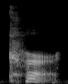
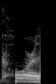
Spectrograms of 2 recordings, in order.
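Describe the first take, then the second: First: The word rhymes with pure. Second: The word rhymes with core. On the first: The speaker calls it right. "the pronunciation is cur, as in like rhyming with a pure" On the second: The speaker calls it wrong. "I've been saying core this whole time"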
